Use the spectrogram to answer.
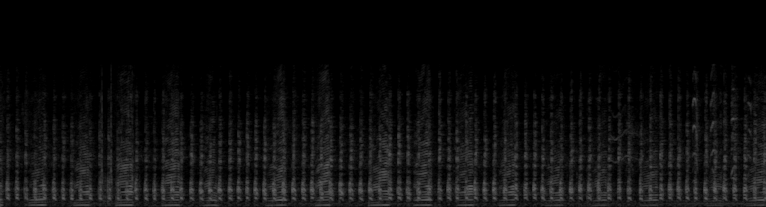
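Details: Egyptian geese at Upie zoo, Drôme, France, calling continuously: a fast, rasping, chattering stream of harsh notes over a regular low honk beating about twice per second throughout.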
